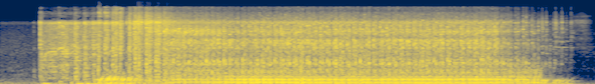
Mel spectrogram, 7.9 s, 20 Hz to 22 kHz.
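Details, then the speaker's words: 2008 Express 4.3 L V6 first start after work, with the exhaust manifolds off awaiting welding and plug wires loosely fitted. Loud, raw crackling roar with sharp popping and flames from the open exhaust ports at idle. "I don't have the manifolds on it because I still have to weld them up. I want to crank it and see what it sounds like."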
